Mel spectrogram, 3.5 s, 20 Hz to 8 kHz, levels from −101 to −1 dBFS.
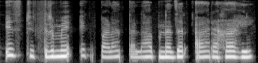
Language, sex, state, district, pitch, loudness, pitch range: Hindi, female, Madhya Pradesh, Bhopal, 230 Hz, -15 LUFS, 220-250 Hz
